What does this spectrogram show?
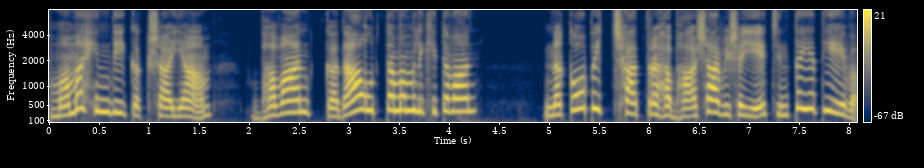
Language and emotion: Sanskrit, disgusted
